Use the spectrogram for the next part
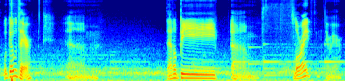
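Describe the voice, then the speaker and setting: A man's voice: mid-range voice, animated, very slow, creaky, music in the background. A man giving casual let's play commentary, thinking aloud in a hesitant, self-questioning way.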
